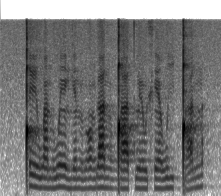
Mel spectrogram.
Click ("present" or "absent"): present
